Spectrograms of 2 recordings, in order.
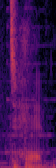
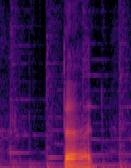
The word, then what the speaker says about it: Tết: A lot of foreign they pronounce Tết. It's a soft T. But if you want to pronounce correctly in Vietnamese, Tết, the T side very strong. Emphasize the T, the, like this, third. So that's the correct third, right? Not Ted, okay? So that's the correct Vietnamese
